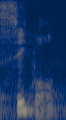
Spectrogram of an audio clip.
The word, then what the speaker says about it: SQL: For example, SQL, structured query language, usually pronounced as SQL, is used in most relational databases to pull selected information.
